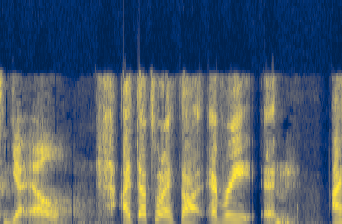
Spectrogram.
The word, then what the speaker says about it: Yael: How do you pronounce it? Sure, it's Yael.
